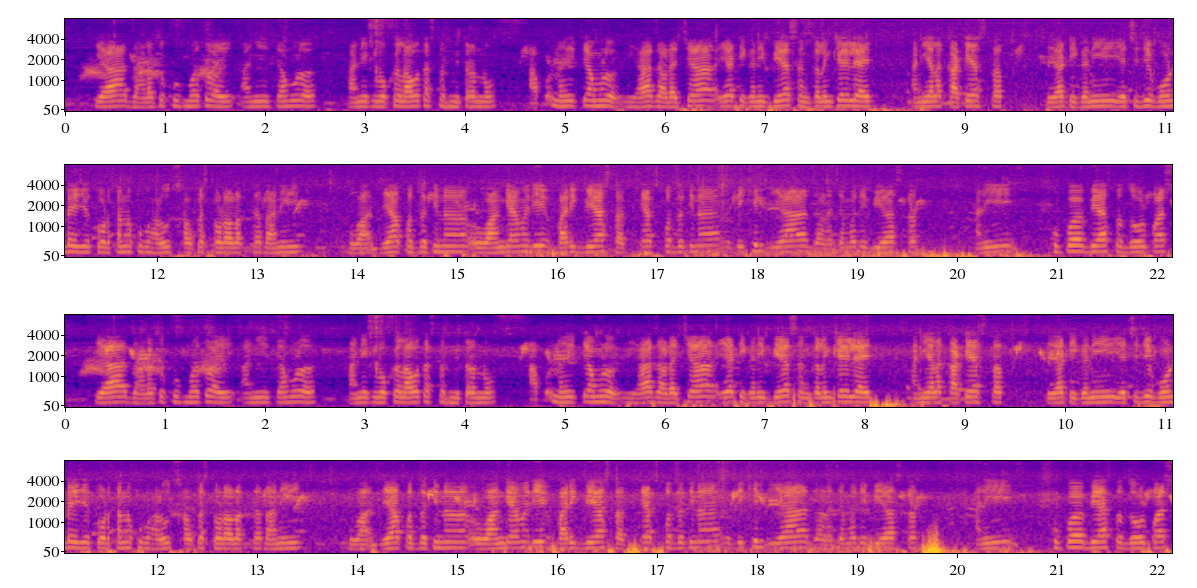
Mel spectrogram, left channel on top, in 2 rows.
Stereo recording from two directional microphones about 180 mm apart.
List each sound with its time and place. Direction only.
0.3 s speech: 5° right (ahead or behind)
